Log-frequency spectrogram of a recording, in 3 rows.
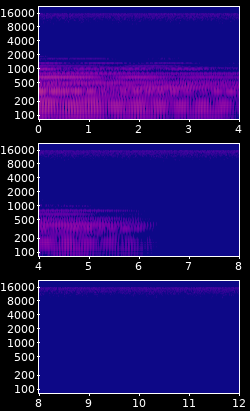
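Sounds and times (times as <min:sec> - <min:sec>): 
solo piano: 0:00.0 - 0:05.9.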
